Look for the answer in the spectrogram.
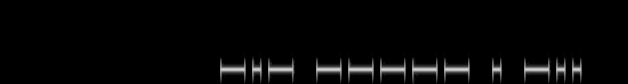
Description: Morse code, heard as a keyed tone, about 15 wpm, 700 Hz. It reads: K0ED
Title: USA Call Signs - 4 Characters - Repeated 3x - 15wpm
